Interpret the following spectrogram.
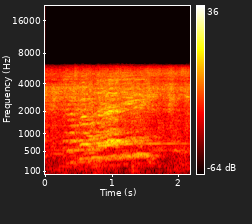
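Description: Women's voices singing a song together, with wavering held notes.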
